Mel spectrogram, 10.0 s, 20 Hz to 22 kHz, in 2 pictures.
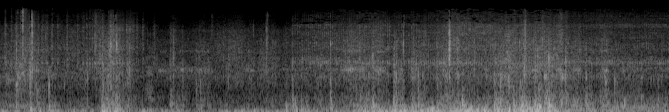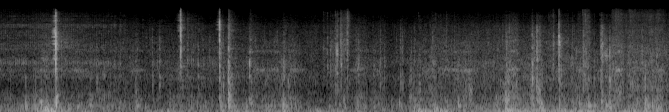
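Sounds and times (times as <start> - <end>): bike clicking and rattling: 0.0 - 10.0
bike tyres rumbling on dirt: 0.0 - 10.0
wind on microphone: 2.2 - 5.8.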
